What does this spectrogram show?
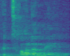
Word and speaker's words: Ptolemy: In the beginning, well, there's a Gemara in Megillah, Talmai HaMelech, King Ptolemy, that's how you pronounce it, wanted to translate the Torah.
